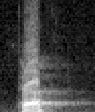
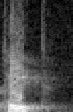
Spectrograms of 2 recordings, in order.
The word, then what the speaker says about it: Teth: Sounds like a T, Teth. Sounds like a T, but you pronounce this letter Tate. It's a Tate. It's a Hebrew letter, Tate.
